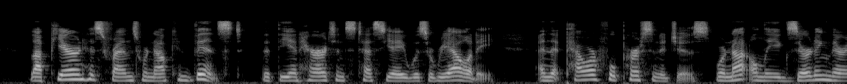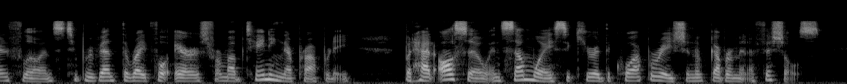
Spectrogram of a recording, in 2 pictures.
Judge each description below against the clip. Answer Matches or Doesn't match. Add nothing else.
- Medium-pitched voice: Matches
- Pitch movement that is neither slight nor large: Matches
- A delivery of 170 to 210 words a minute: Doesn't match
